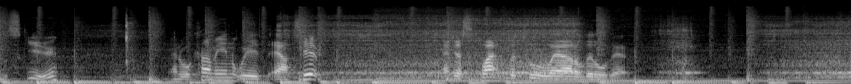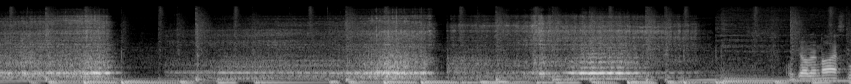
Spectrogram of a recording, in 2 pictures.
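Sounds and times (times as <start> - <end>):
chisel cutting spinning wood: 2.6 - 15.8
wood lathe humming: 2.7 - 15.7.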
